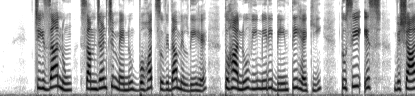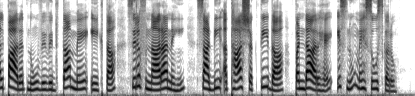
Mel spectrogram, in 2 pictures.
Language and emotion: Punjabi, neutral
